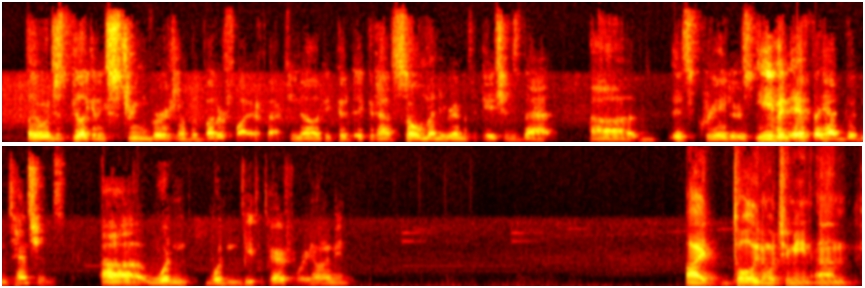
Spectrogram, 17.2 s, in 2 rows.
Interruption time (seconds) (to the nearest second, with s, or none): none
